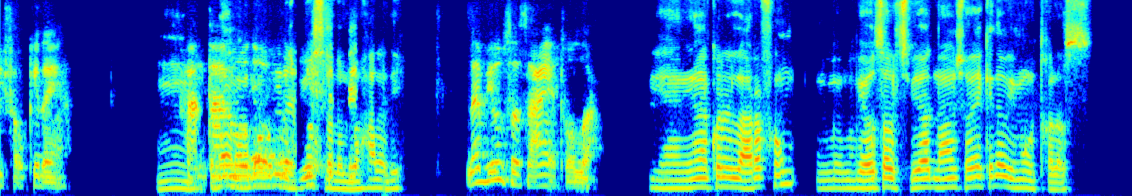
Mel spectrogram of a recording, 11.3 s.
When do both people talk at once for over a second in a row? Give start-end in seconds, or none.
1.9-3.6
